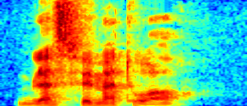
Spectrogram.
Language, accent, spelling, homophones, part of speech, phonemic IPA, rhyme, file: French, France, blasphématoire, blasphématoires, adjective, /blas.fe.ma.twaʁ/, -aʁ, LL-Q150 (fra)-blasphématoire.wav
- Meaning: blasphemous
